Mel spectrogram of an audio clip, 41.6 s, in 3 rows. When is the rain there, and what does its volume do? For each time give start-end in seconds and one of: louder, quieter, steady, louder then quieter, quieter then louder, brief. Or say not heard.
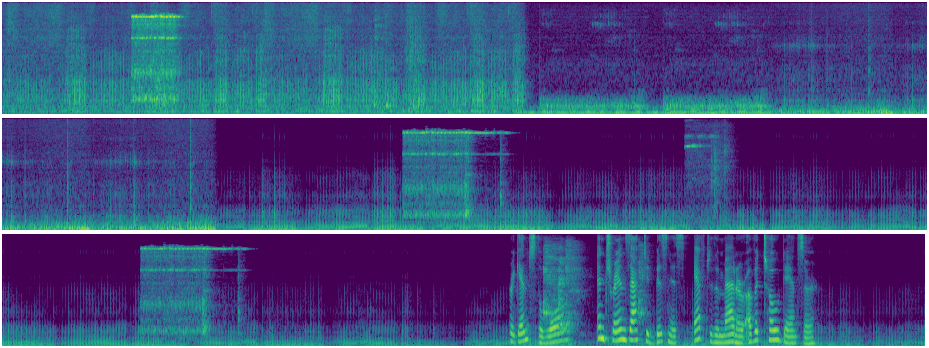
not heard.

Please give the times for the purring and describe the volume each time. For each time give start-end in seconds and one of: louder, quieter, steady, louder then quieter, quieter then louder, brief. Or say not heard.
0.0-41.5 quieter.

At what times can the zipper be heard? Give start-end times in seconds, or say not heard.
not heard.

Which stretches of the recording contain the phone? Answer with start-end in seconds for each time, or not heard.
1.9-2.7, 19.9-21.5, 29.8-31.4.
